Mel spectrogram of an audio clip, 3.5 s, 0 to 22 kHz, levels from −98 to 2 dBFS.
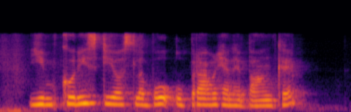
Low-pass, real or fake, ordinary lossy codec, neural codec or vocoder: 7.2 kHz; fake; none; codec, 16 kHz, 0.8 kbps, ZipCodec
